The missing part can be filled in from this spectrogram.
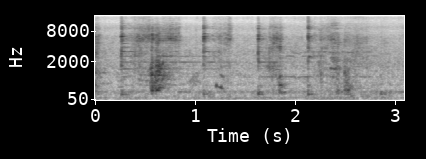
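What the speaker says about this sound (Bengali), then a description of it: "ঝিনুক রান্না করছে ঝিনুক" Clams are cooking in a pan, with a spoon scraping and clinking against the metal in several separate strokes over a soft background sizzle.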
